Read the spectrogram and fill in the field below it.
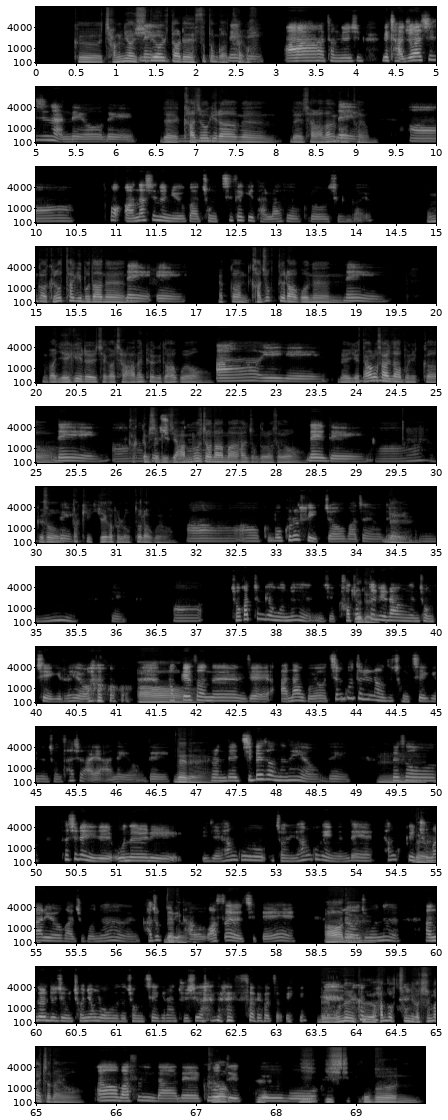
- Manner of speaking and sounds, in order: tapping; laugh; other background noise; laughing while speaking: "해요"; laughing while speaking: "두 시간을 했어요, 저희"; laugh
- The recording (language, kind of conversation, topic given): Korean, unstructured, 정치 이야기를 하면서 좋았던 경험이 있나요?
